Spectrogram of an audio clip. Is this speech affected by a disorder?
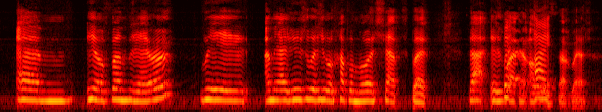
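Yes: tongue cancer, partial glossectomy, forearm graft; over half tongue removed.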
